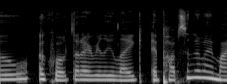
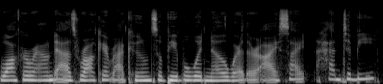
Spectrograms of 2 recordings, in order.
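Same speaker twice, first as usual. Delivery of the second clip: normal talking voice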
